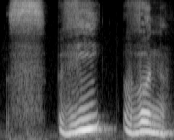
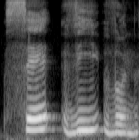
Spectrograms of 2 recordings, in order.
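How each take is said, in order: First: "Svivon" said quickly as two syllables, s and v run together; "Svivon", no vowel after the S; short form. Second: "Sevivon" said very slowly, with a short e after the S; "Sevivon" drawn out, E muet sounded; careful full form. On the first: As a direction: tight "Svivon" with a silent E muet. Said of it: "Sevivon ou svivon". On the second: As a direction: spell out "Sevivon" syllable by syllable, se-vi-von. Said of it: "si vous voulez vraiment mettre l'accent". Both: Shown as a demonstration.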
